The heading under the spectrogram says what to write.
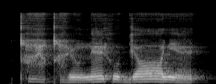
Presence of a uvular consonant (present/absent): present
